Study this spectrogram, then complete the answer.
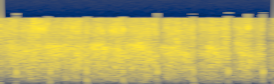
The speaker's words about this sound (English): Clap, clap, clap.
